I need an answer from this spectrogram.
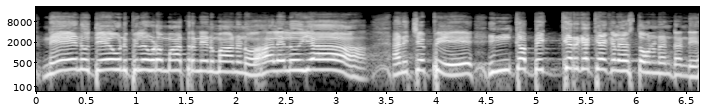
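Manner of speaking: normal talking voice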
